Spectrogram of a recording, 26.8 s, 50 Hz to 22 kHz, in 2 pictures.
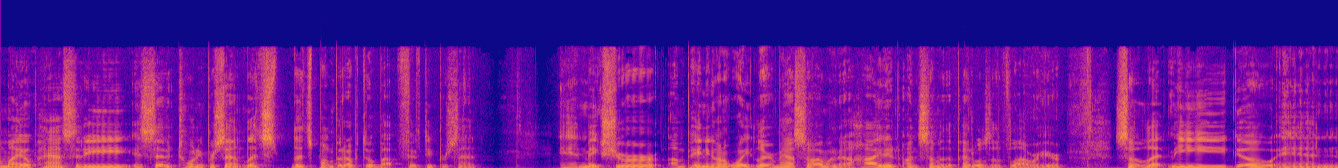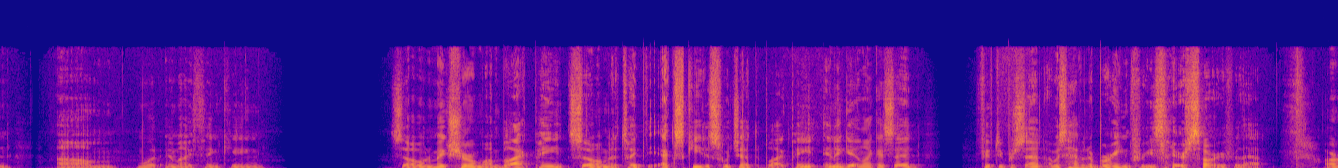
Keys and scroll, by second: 4.5 5, 20.0 x.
